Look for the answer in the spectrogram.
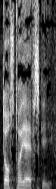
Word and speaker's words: Dostoevsky: Number one, as it's Dostoevsky, first of all. That's how you pronounce his name.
